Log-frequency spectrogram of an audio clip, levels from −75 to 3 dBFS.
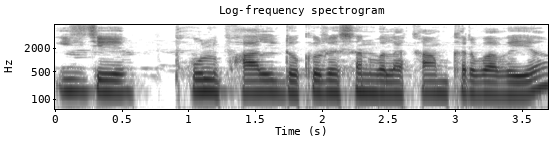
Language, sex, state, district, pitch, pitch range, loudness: Maithili, male, Bihar, Madhepura, 145 Hz, 140-150 Hz, -16 LUFS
